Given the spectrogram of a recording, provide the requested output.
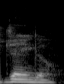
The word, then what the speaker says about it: Django: what's your name my name is django spell it d j a n g o the d is silent and that is from the film django unchained and i dropped in theaters in 2012.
